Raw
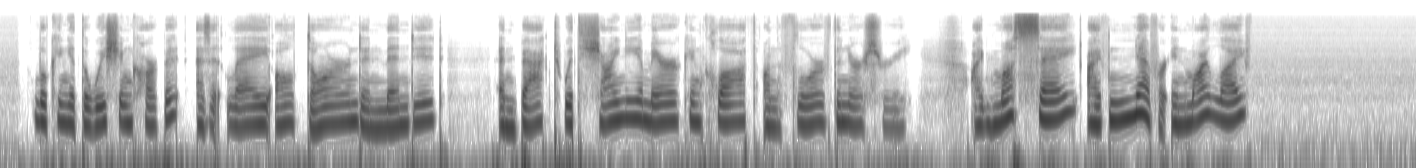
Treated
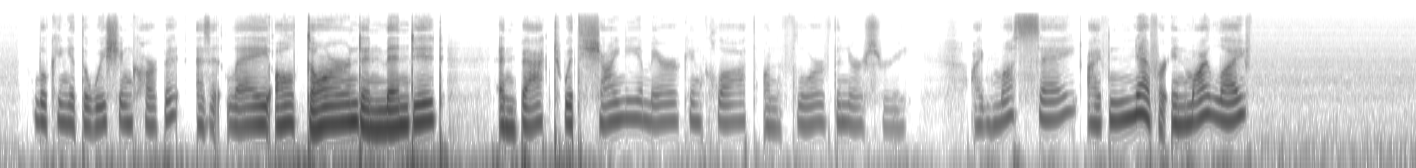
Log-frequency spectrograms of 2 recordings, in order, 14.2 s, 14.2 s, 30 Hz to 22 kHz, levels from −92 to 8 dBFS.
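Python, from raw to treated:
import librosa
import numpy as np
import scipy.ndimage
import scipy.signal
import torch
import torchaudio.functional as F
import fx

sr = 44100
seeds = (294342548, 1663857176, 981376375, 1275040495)

y = fx.gain(x, sr, db=fx.line((2.15, -9.0), (3.0, 2.5), (4.2, 2.5), (5.25, -6.0), (5.87, -6.0), (6.44, -15.5), (10.76, -15.5), (11.44, -5.5)))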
